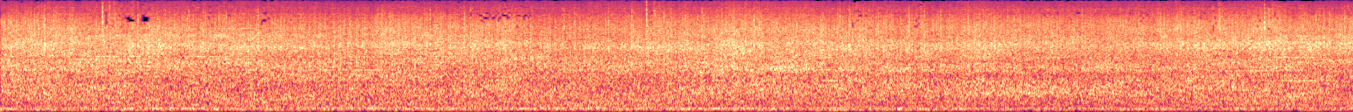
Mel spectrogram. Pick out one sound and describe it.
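Wind rushes loudly past a plane.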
